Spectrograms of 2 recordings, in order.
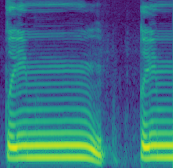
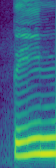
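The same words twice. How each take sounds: First: তিম with a heavy Arabic t and held hum; thick T. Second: তিম with a thin, light t. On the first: Teacher showing the correct letter, তিম with a thick t. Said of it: "তটা আমরা একটু মোটা করব". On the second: Teacher showing what not to say, তিম with a thin t. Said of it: "হবে না". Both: Shown as a demonstration.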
